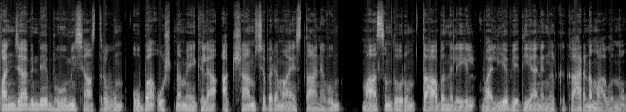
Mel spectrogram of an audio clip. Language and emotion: Malayalam, neutral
